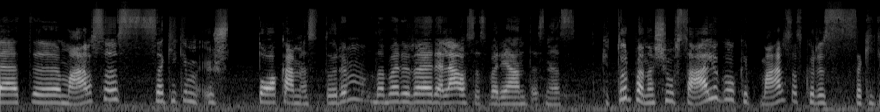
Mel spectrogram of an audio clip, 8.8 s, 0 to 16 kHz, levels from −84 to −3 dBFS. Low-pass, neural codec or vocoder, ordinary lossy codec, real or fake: 14.4 kHz; none; Opus, 16 kbps; real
